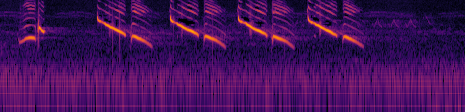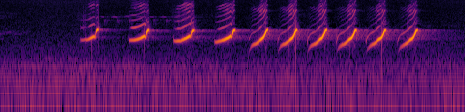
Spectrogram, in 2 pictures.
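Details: Northern cardinal calling in trees above a backyard mini-pond: five loud, steeply falling whistles, a pause, then about nine quicker, lower, down-slurred whistles in a fast series.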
